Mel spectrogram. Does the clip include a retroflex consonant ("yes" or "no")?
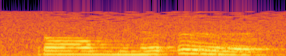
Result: yes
